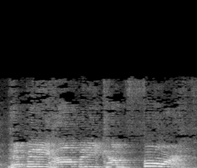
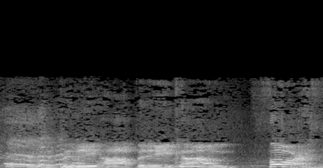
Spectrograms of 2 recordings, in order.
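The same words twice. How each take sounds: First: Passionate calling out. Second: Tearful, slower pleading call; tearful plea. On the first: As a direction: cry out to raise the frog from the dead. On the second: Daughter begging the dead frog to rise, tearful plea. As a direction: plead through welling tears. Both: Retold or imitated. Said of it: "Really giving it her all, passionate".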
